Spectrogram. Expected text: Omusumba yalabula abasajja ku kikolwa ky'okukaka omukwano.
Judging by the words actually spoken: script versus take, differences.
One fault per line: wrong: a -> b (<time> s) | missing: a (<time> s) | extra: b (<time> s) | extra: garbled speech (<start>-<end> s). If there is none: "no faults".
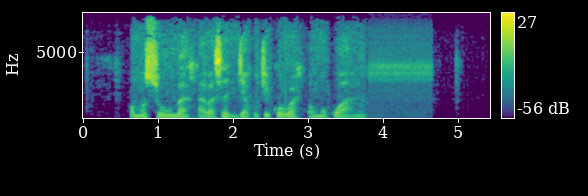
missing: yalabula (1.4 s)
missing: ky'okukaka (2.9 s)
